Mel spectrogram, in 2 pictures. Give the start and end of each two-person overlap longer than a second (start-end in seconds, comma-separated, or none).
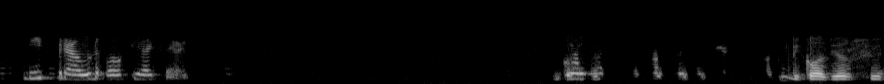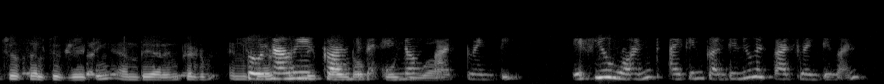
11.2-13.3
